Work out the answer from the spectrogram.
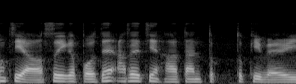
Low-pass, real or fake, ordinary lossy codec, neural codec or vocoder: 7.2 kHz; real; none; none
